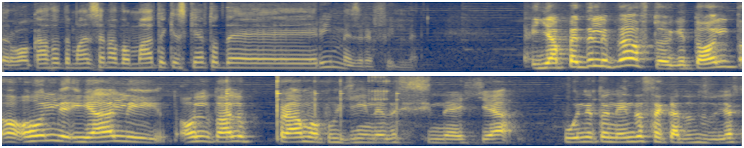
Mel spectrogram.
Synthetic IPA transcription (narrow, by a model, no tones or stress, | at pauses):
ɾɣokɐθond̪emɐisenɐðomɐt̪ocesceft̪o̞nd̪e̞ɾimezɾefine | ʝɐpe̞nd̪e̞le̞p̚t̪ɐːft̪o̞cɐt̪oɐlit̪ooliːɐlio̞lot̪oɐlopɾɐɣmɐpuʝine̞t̪est̪i̥sine̞çiɐ | puinet̪oenenind̪ɐsekɐt̪ot̪̬izðuʎɐs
